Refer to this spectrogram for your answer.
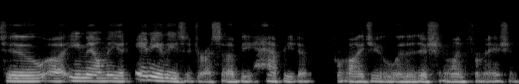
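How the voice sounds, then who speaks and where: A somewhat breathy man with an American accent. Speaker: audiologist and researcher. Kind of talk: lecture. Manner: hesitant with fillers.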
